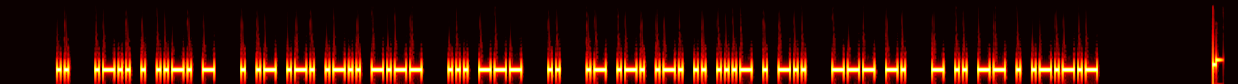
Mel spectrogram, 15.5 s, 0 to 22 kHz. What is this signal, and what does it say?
Morse code, heard as a keyed tone, about 25 wpm, 700 Hz. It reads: I LEFT EARLY SO I ARRIVED ON TIME.
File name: practice / 25wpm / Sentences with 2-Word Phrases - 25wpm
